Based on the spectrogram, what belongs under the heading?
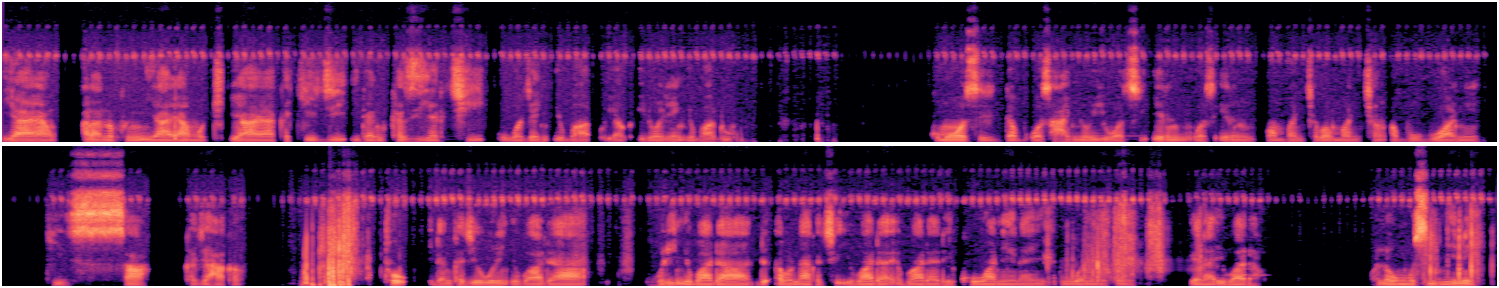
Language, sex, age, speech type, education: Hausa, male, 15-29, spontaneous, tertiary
